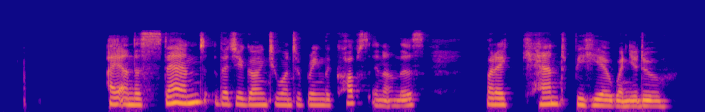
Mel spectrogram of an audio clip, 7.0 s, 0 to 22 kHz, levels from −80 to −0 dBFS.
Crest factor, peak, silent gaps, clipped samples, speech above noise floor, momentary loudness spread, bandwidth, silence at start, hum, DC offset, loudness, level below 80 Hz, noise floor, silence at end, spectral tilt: 22 dB; -6 dBFS; 4.68-4.85 s; under 0.1%; over 65 dB; 9 LU; 8.2 kHz; 1.05 s; none; under 0.1%; -25 LUFS; -68 dBFS; under -90 dBFS; 0.35 s; -4 dB/octave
